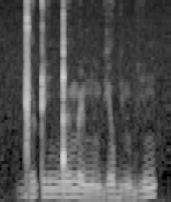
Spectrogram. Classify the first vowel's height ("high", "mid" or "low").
mid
